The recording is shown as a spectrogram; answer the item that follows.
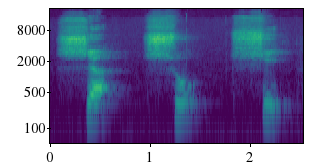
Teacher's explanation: They are pronounced from the exact same place, center of the tongue.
